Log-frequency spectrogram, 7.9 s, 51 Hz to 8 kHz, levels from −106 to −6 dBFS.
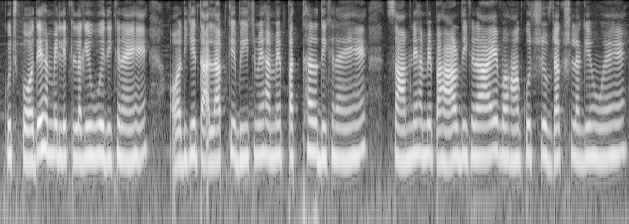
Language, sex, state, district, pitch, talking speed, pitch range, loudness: Hindi, female, Jharkhand, Sahebganj, 230 Hz, 235 wpm, 225-240 Hz, -17 LUFS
